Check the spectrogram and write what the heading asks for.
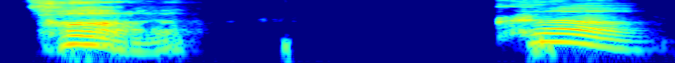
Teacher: The same thing comes once again with more air, which is the mahaprana. So ka, Ka, again tongue goes to the back of the throat and says kha.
